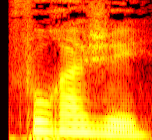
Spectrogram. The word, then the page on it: fourrager: francais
